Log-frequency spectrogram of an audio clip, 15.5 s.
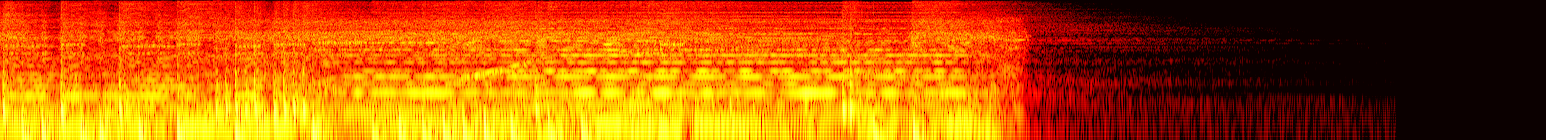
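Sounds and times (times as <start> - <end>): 
rock backing track: 0.0 - 10.4.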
